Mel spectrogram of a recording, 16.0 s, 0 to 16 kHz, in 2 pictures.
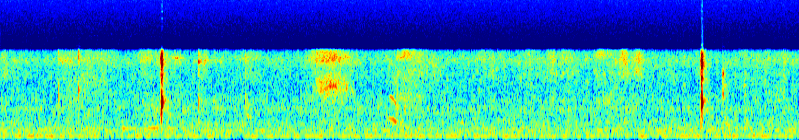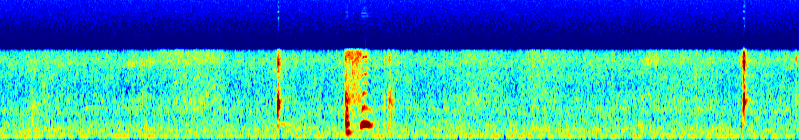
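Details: Two-day-old newborn baby boy waking at 4am with his first hiccups since birth: four brief, sharp hiccup catches spaced several seconds apart over quiet room hum.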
